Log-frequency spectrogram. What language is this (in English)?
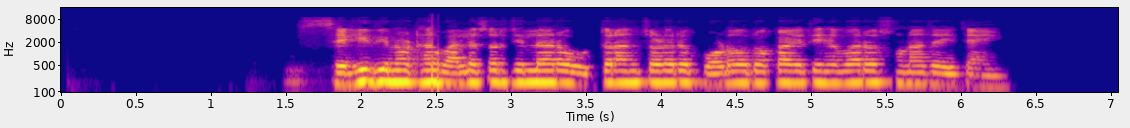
Odia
